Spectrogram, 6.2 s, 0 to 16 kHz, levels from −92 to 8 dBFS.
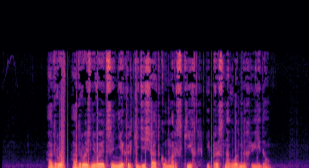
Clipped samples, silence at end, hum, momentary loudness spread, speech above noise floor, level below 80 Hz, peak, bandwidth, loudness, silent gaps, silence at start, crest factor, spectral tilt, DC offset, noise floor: under 0.1%; 0.8 s; none; 13 LU; 46 dB; -40 dBFS; -2 dBFS; 11.5 kHz; -19 LUFS; none; 0.95 s; 18 dB; -6.5 dB/octave; under 0.1%; -64 dBFS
